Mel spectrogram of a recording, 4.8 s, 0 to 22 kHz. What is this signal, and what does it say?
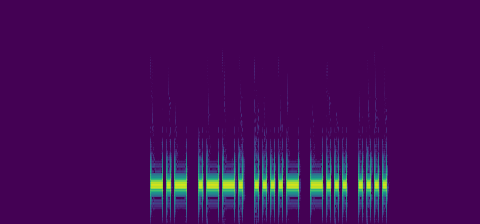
Morse code, heard as a keyed tone, about 30 wpm, 700 Hz. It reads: KP4BH
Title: DXCC-100 Call Signs - 5 Characters - 30wpm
